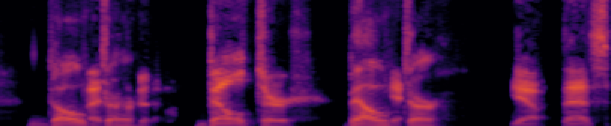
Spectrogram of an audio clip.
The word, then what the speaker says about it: Boelter: Well, the first thing you should know, his last name is it looks like it's supposed to be Bolter, but he pronounces it belter. Like belt. Belter.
